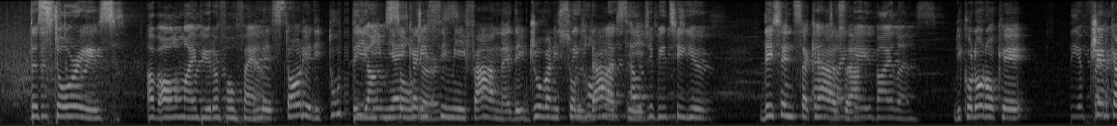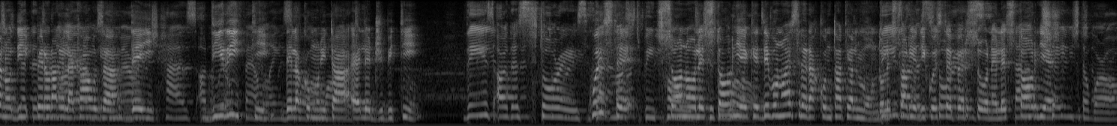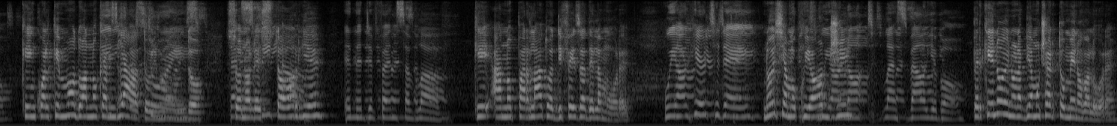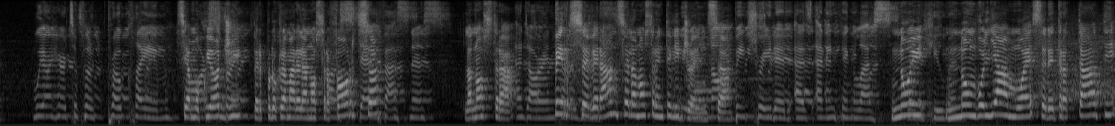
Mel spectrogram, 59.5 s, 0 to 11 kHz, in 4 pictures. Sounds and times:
Narration, monologue: 0.3s - 59.5s
Female speech, woman speaking: 0.4s - 59.5s.

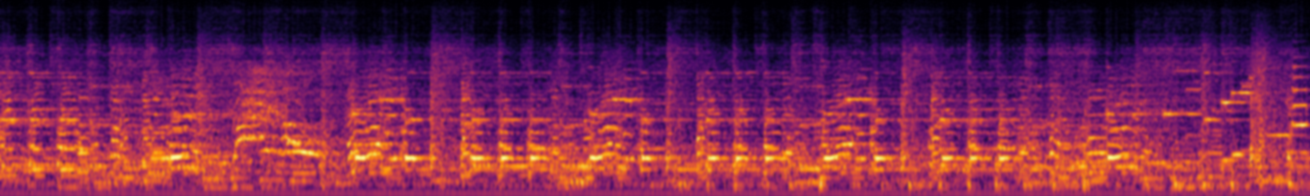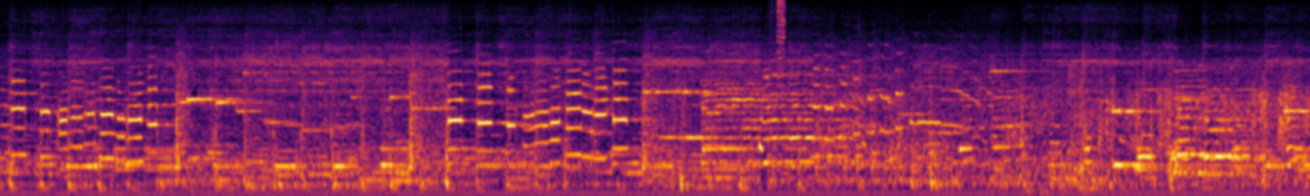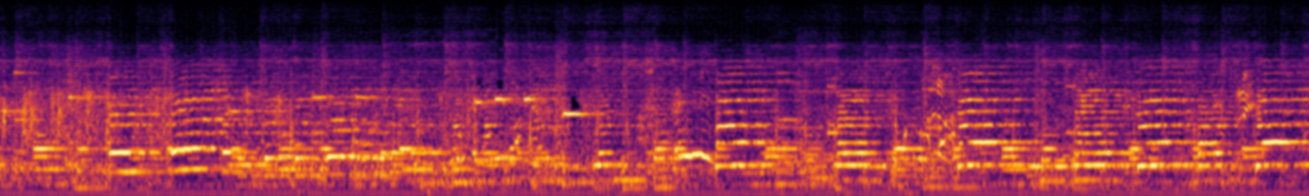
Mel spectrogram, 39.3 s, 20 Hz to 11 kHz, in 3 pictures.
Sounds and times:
Jazz: 0.0s - 39.2s.

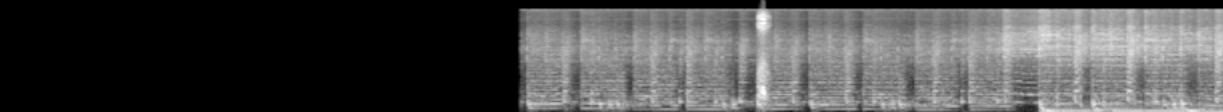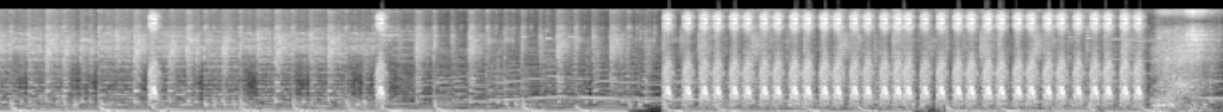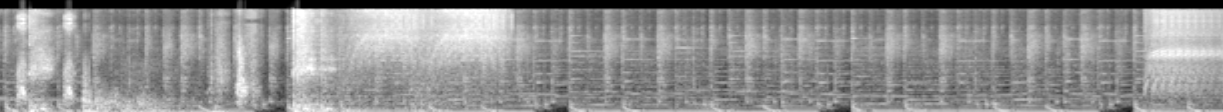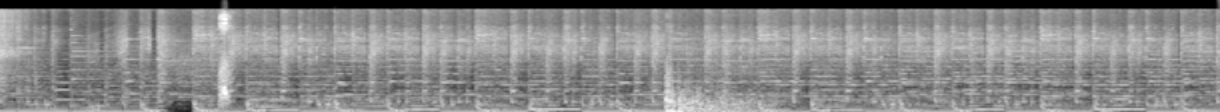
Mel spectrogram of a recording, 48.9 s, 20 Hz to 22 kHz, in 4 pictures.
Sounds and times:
Music: 5.2s - 48.8s.

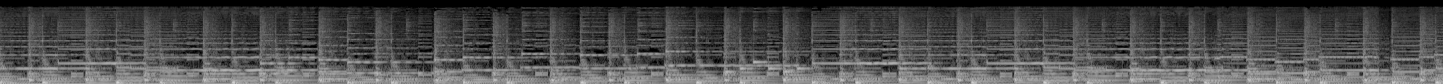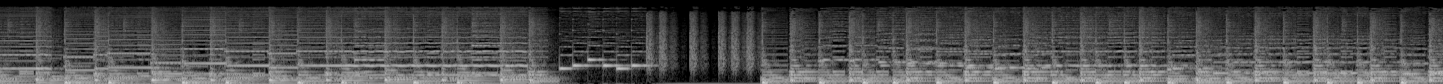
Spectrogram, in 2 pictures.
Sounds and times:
Soundtrack music: 0.0s - 28.8s.

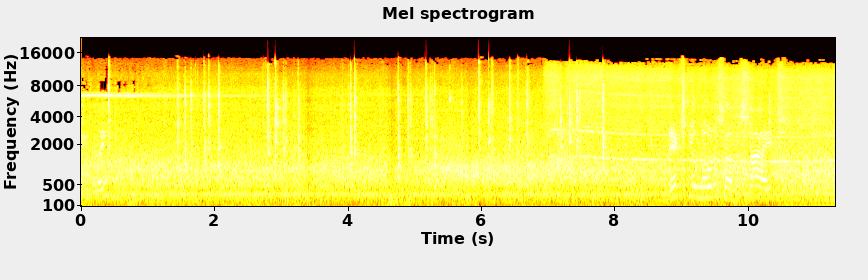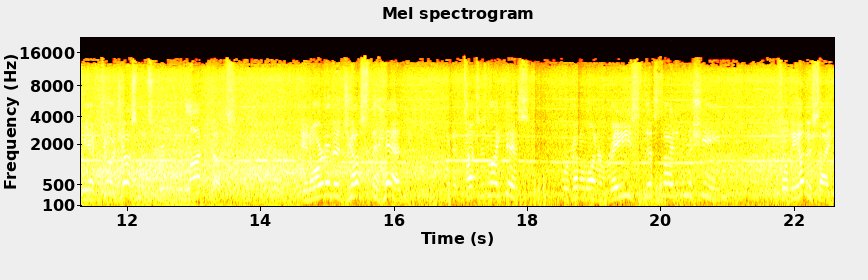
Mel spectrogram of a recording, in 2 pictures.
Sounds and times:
Speech: 0.0s - 0.5s, 8.8s - 10.6s, 11.3s - 13.6s, 14.6s - 16.2s, 16.8s - 21.0s, 21.8s - 22.6s.

